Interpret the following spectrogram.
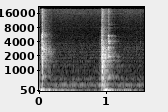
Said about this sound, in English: Next thing we're going to do is we're going to just try clapping that rhythm.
